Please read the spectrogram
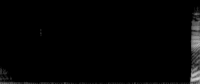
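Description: A pause in a man's speech: near silence with a faint low hum and a small faint click about half a second in, his voice trailing off at the start and starting again just before the end.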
